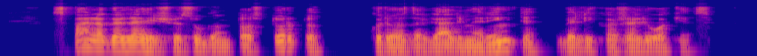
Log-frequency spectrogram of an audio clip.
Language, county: Lithuanian, Panevėžys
